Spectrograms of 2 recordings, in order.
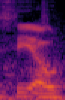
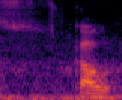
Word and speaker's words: cout: So next we are having question number 124, the function C in and C out, don't read it as sin and scout, it's not the correct pronunciation।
